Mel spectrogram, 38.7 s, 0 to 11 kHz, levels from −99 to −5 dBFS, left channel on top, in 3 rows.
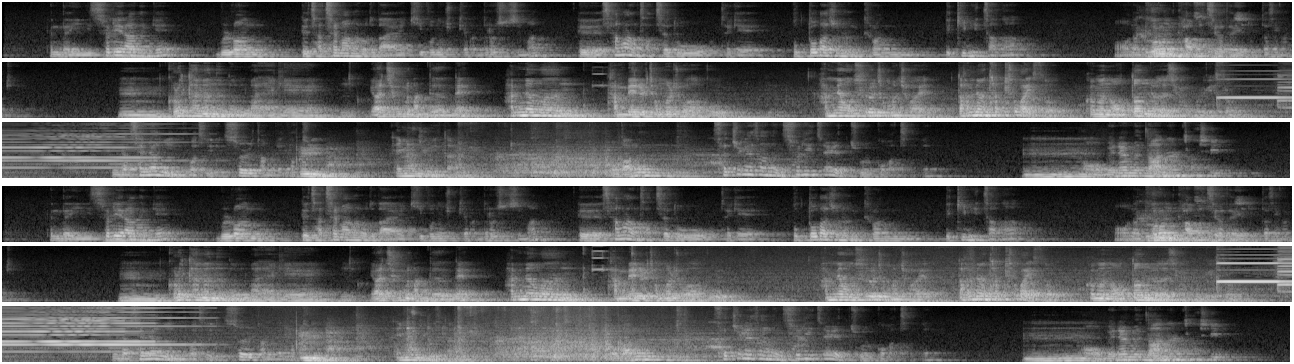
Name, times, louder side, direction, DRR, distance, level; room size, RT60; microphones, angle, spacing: voice 1, 0.5-1.7 2.1-2.6 3.0-5.4 5.8-7.6 7.9-9.1 9.4-10.2 11.1-12.9 16.3-16.5 20.5-20.8 22.7-22.9 23.9-24.0 26.9-29.0 31.9-34.7 35.0-35.1 36.5-37.5, equal, 10° left, 0.9 m, -34 dB
voice 2, 11.4-12.1 14.1-16.1 16.6-17.7 17.9-20.2 21.1-23.5 23.7-25.3 28.8-29.1 29.7-30.5 36.0-36.8 37.3-38.0, equal, 85° left, 2.8 m, -29 dB
Sliding door, 18.7-19.7 20.1-20.2 21.9-22.9 23.2-23.6 23.8-27.9 28.6-33.8, right 9 dB, 55° right, 0.4 m, -31 dB
15.5 x 5.7 x 5.4 m
head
